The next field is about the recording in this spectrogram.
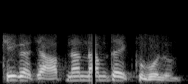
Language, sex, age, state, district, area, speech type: Bengali, male, 60+, West Bengal, Dakshin Dinajpur, rural, conversation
